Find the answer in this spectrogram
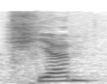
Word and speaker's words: Xi'an: ville, alors je vais peut-être très mal le prononcer, de Xi'an, c'est comme ça qu'on dit, voilà, c'est l'ancienne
